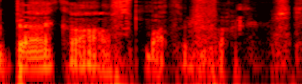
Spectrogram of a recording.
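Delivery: hissed under the breath; whispered aside. Real, not acted. Checking emails, whispers at the creditors. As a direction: mutter it so nobody hears.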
